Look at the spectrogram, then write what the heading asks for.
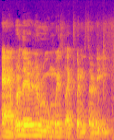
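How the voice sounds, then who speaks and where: Casual vlogger guy, mid-pitch and easygoing, roomy echo, mic a bit far off. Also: soft background music. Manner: chatty, animated, doing quick impressions of others. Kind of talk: casual storytelling vlog.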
